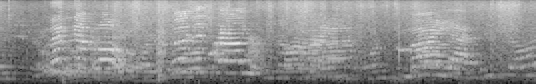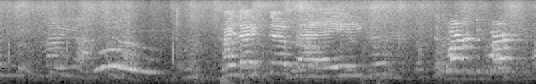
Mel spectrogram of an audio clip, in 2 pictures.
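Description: Several children talking and shouting over one another, high-pitched overlapping chatter with a few louder shouts.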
